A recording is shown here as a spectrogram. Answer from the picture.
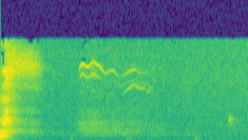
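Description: Quiet room tone with a faint steady hum after speech trails off, and a faint high warbling sound briefly about a second in.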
